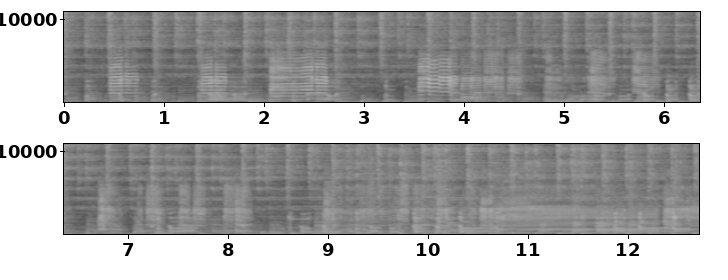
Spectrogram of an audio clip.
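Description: Live jazz band playing an instrumental passage: a saxophone over double bass, keys and a drum kit keeping a steady swing beat on the cymbals. Near the end the saxophone holds one long note.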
